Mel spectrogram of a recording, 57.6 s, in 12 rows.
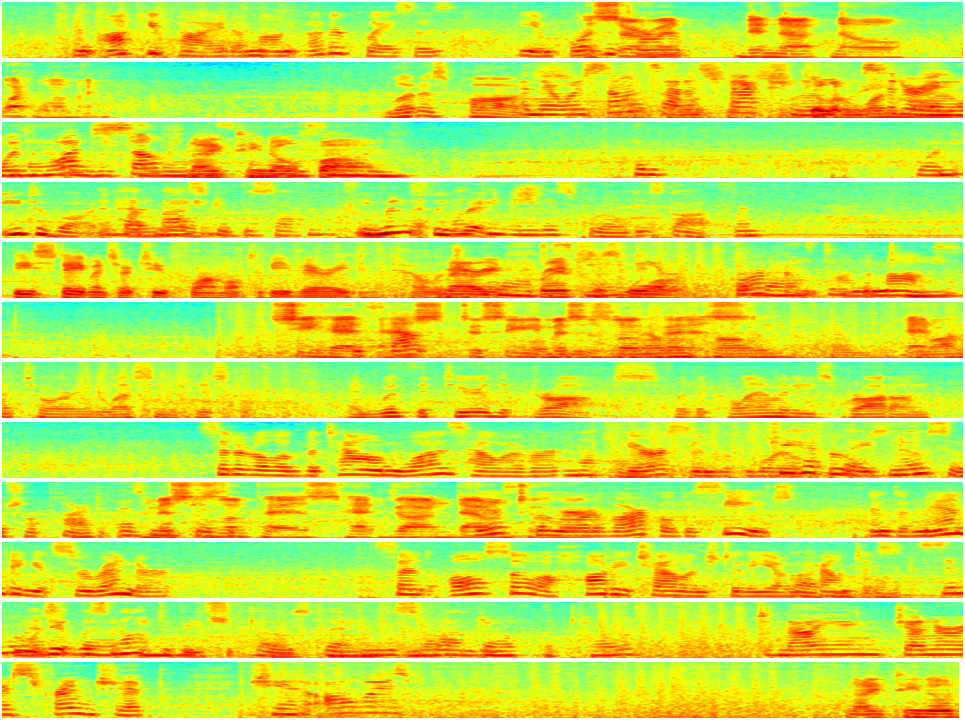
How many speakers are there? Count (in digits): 9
